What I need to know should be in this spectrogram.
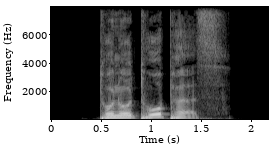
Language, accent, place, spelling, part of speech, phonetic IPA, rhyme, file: German, Germany, Berlin, tonotopes, adjective, [tonoˈtoːpəs], -oːpəs, De-tonotopes.ogg
- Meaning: strong/mixed nominative/accusative neuter singular of tonotop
